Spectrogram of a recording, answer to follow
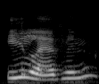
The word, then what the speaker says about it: eleven: ser uma lógica então o 11 a gente fala el el em alguns suta você pode escutar Eleven com som de i no começo 12 12 12 então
